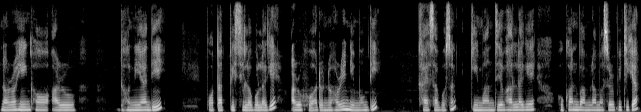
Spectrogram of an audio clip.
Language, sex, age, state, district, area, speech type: Assamese, female, 18-30, Assam, Tinsukia, urban, spontaneous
